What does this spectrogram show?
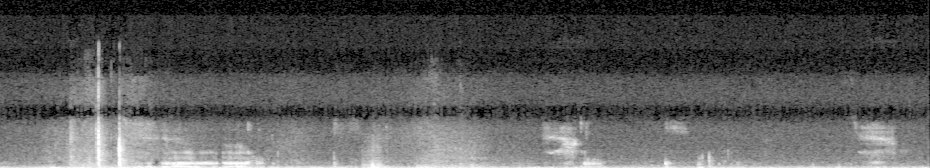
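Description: A sleeping French Bulldog snores in low, rough, rumbling breaths, with a few faint clicks and snuffles.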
